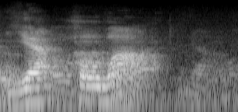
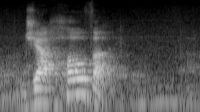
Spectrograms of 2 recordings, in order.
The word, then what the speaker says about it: Jehovah: Now, pronounce this. Yehovah. Jehovah. Jehovah. That's where the title or name Jehovah comes from.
